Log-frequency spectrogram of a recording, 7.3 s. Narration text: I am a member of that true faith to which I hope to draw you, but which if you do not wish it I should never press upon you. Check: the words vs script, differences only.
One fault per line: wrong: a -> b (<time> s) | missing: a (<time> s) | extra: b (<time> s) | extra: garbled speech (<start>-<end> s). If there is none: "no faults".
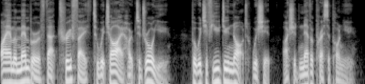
no faults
